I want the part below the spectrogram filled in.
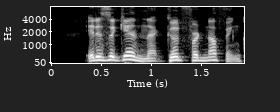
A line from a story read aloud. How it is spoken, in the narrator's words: cried the old lady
